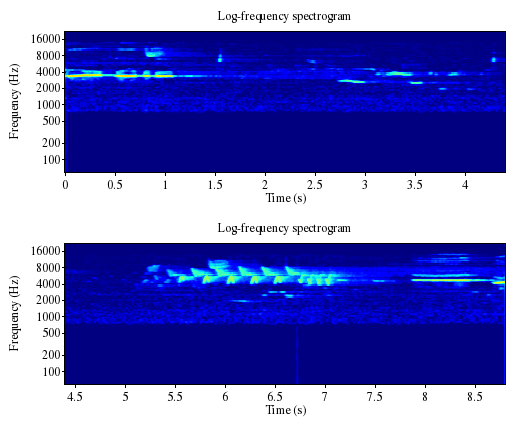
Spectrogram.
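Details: Boreal chickadee in the Maine boreal forest: thin, high lisping notes, then a husky, buzzy run of quick notes over about two seconds, followed by another thin high note.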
